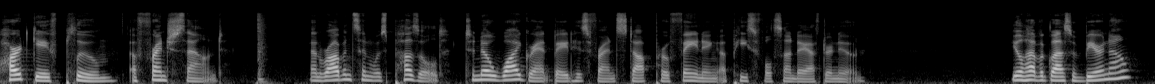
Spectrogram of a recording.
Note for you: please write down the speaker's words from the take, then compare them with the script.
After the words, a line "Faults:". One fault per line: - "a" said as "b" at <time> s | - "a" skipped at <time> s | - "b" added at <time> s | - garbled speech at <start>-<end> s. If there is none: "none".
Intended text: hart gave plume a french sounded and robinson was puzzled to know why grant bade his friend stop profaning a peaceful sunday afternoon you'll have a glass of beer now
hart gave plume a french sound and robinson was puzzled to know why grant bade his friend stop profaning a peaceful sunday afternoon you'll have a glass of beer now
Faults:
- "sounded" said as "sound" at 1.8 s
